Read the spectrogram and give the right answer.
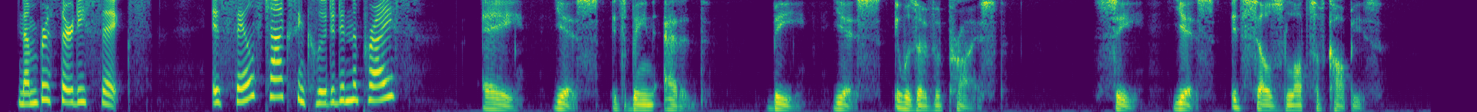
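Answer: A: Yes, it's been added.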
